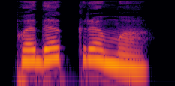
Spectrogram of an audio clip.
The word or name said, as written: ಪದಕ್ರಮ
